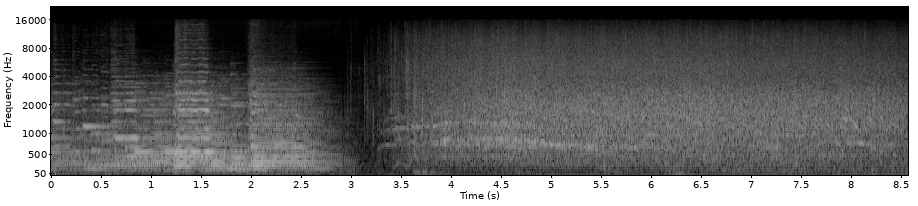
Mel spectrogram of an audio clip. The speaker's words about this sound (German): wie fern der Applaus und die Bravo-Rufe nun waren.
